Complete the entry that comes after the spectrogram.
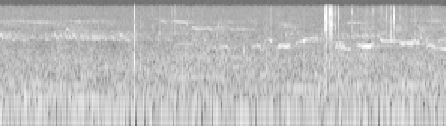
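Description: Near silence with faint short bird chirps, clustering in the second half, and two small clicks, the louder one a little after three seconds in.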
